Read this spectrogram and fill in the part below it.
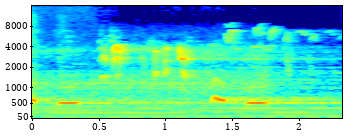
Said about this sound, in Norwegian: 16. mai Gjøken.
